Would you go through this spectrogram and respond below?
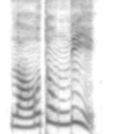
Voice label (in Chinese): "劳动力", Chinese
